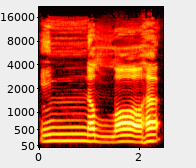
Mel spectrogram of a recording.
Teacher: لفظ اللہ سے پہلے زبر ہے تو یہ اس کو ہم پر کر کے پڑھیں گے، یعنی کہ موٹا پڑھیں گے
